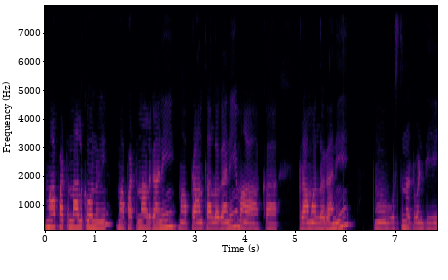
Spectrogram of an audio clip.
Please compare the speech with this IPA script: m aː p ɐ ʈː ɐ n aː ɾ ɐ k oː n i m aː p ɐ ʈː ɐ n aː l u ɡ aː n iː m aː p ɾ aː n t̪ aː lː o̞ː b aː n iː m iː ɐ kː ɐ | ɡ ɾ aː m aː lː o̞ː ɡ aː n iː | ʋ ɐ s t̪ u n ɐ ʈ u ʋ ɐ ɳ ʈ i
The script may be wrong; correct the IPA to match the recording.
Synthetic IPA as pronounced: m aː p ɐ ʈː ɐ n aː l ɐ k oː n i m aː p ɐ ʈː ɐ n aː l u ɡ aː n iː m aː p ɾ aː n t̪ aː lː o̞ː ɡ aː n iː m aː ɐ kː ɐ | ɡ ɾ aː m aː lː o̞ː ɡ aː n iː | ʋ ɐ s t̪ u nː ɐ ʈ u ʋ ɐ ɳ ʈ i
